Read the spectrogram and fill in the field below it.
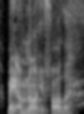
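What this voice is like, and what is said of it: Irish-accented Darth Vader voice. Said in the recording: “do an impression of an Irish Darth Vader”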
